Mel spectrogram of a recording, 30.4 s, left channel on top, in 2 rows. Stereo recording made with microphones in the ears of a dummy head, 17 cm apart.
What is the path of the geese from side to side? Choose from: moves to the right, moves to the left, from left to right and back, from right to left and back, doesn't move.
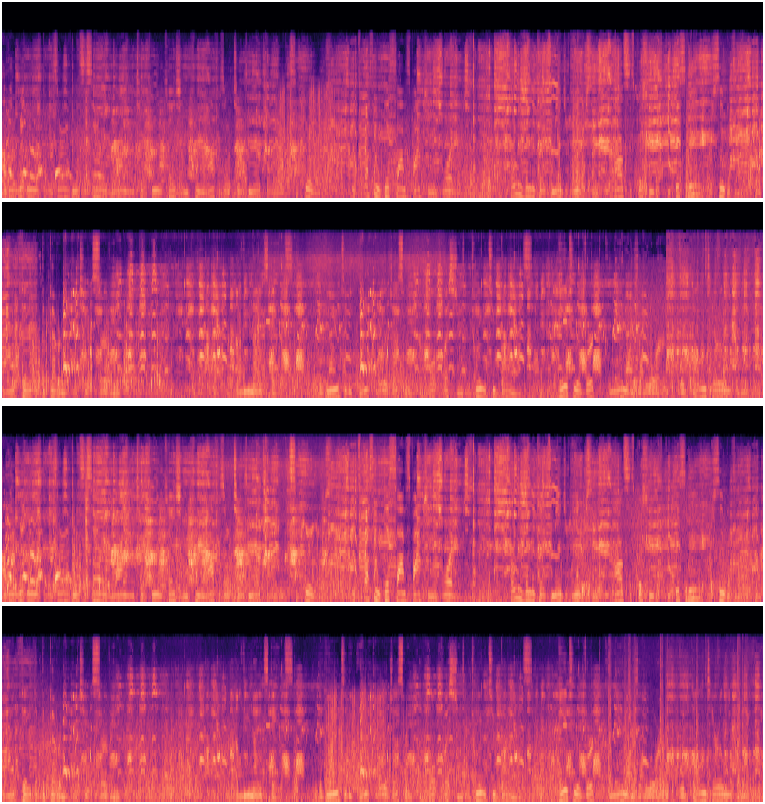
moves to the left.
